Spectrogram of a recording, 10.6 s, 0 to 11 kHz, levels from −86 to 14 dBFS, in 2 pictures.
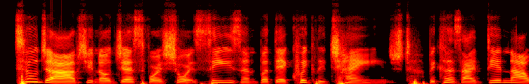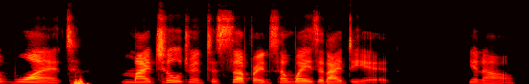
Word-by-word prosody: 2 355 -1 +6
jobs, 190 -3 +8
you 220 - -3
know, 180 -2 -1
just 200 +3 +1
for 185 -2 -4
a 180 - -5
short 195 -1 +2
season, 210 -5 -4
but 200 -1 -5
they 195 -2 +2
quickly 230 -2 -5
changed 170 - 0
because 210 +1 -5
I 190 -2 0
did 245 +1 -3
not 200 -5 0
want 195 -1 -3 0.5
my 195 -1 -1
children 200 -3 -3
to 185 - -9
suffer 190 +1 -2
in - - -4
some 185 +1 -8
ways 180 -1 -4
that 175 -1 -6
I 170 - -1
did, 435 - -10 0.8
you 190 - -11
know, 165 +1 -13
195 Hz, 170 wpm, -24 LUFS, 180-210 Hz, 0.8 s, jobs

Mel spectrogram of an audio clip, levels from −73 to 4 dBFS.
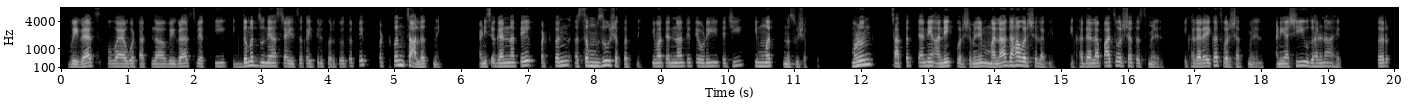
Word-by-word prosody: वेगळ्याच 140 +6 +4
वयोगटातला 140 -1 -1
वेगळाच 145 +4 0
व्यक्ती 155 +2 -4 0.2
एकदमच 170 +10 +2
जुन्या 160 -2 +3
स्टाईलचं 155 -1 -3
काहीतरी 150 +1 -6
करतोय 140 0 -7
तर 170 - -6
ते 220 - 0 0.2
पटकन 215 +1 0
चालत 140 +1 +3
नाही. 110 -3 -9 0.6
आणि 150 +1 0
सगळ्यांना 160 +2 +2
ते 195 +3 +5 0.2
पटकन 190 +2 -1
अ, - - -4
समजू 180 +4 +2
शकत 180 -9 -2
नाही. 105 - -18 0.2
किंवा 165 +1 +2
त्यांना 165 +1 +1
ते 175 - -4
तेवढी 165 +1 -1
त्याची 180 +6 -7 0.2
किंमत 175 0 +1
नसू 130 -1 -3
शकते. - - -14 0.5
म्हणून 215 +8 +5 0.3
सातत्याने 180 +4 +1
अनेक 170 +2 +4
वर्ष 150 -2 -3
म्हणजे 150 +3 +2
मला 155 +1 +5
10 200 +2 +5
वर्ष 185 -2 +3
लागली. 120 -10 -6 0.3
एखाद्याला 150 +4 0
5 180 +2 +2
वर्षातच 170 -5 -2
मिळेल. 115 -4 -7 0.3
एखाद्याला 150 +3 +2
एकाच 200 +3 +1
वर्षात 130 -1 -2
मिळेल. 110 -4 -8 0.2
आणि 140 +1 0
अशीही 145 +7 +1
उदाहरणं 160 -2 -1
आहेत. 140 -10 -7 0.6
तर 160 +2 0
160 Hz, 155 wpm, -25 LUFS, 140-175 Hz, 0.6 s, ते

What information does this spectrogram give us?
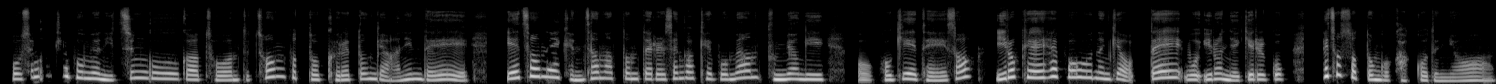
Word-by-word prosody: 뭐 250 0 0
생각해 375 +5 -4
보면 275 -6 +3
이 205 -1 -1
친구가 260 -4 -1
저한테 200 +1 -3
처음부터 320 -9 -2
그랬던 220 +5 -1
게 215 - -3
아닌데 205 +1 0 0.4
예전에 330 +3 +4
괜찮았던 260 +3 -1
때를 240 -1 -1
생각해 275 0 -3
보면 290 +8 0
분명히 230 0 +4 0.3
뭐 100 -1 -4
거기에 235 +4 +1
대해서 210 - -1 0.2
"이렇게 315 +4 +4
해 365 +2 +4
보는 325 -6 +1
게 245 0 -2 0.3
어때?" 310 +4 +3
뭐 215 0 +2
이런 230 +1 +3
얘기를 225 +4 0
꼭 230 +1 -3 0.4
해 - - +11
줬었던 315 - +1
것 195 -3 -1
같거든요. 175 0 -4
245 Hz, 295 characters per minute, -21 LUFS, 210-300 Hz, 0.4 s, 해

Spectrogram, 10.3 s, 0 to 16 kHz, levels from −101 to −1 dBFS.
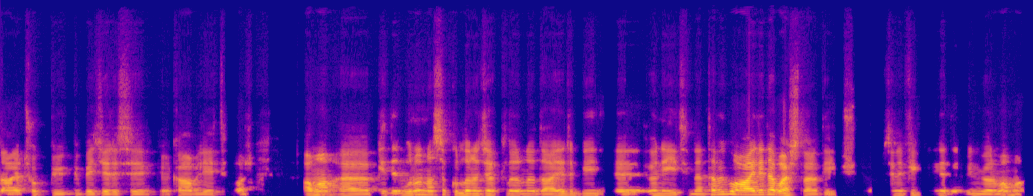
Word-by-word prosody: dair 100 0 +1
çok 105 +2 -10
büyük 105 0 -9
bir 95 - -15
becerisi 100 -1 -5
ve - - -9
kabiliyeti 95 0 -4
var. - - -4 0.5
Ama, 150 +1 +2 0.4
eee, 140 - -6
bir - - -17
de 145 0 -1
bunu 160 +4 +2
nasıl 150 +1 -2
kullanacaklarına 220 - 0
dair 130 +5 0
bir, 120 -1 -7 0.2
eee, 105 -1 0 0.2
ön 120 - -1
eğitimden, 110 -2 -4
tabii 180 - 0
bu 210 - +6
ailede 165 +2 +8
başlar - - +4
diye - - -7
düşünüyorum. 470 0 -17
Senin 460 0 -8
fikrin - - -8 0.2
nedir 440 0 -7
bilmiyorum 100 -2 -2
ama? - - -1
120 Hz, 180 wpm, -21 LUFS, 100-165 Hz, 0.5 s, ailede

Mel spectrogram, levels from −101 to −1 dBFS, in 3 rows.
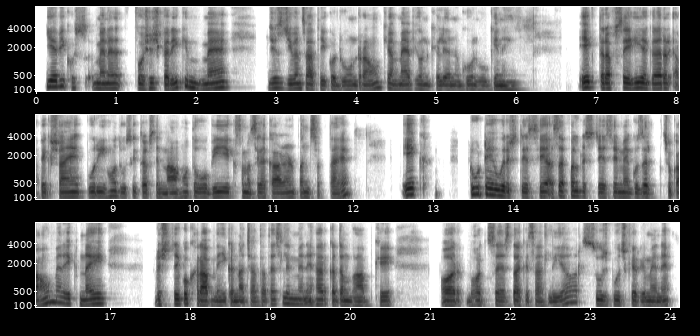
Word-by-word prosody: ये 165 0 +7
भी 175 +2 0
खुस 135 -3 -7
मैंने 125 0 +3 0.3
कोशिश 125 +2 0
करी 115 +5 +4
कि 145 +5 -2
मैं 135 +1 +3 0.5
जिस 130 +1 -1
जीवनसाथी 120 -2 0
को - - -3
ढूँढ 105 +1 -4
रहा 105 - 0
हूँ 130 +6 -3
क्या 130 -3 -1
मैं 110 0 0
भी 115 - -12
उनके 110 -2 -5
लिए 105 0 0
अनुकूल 105 +1 -5
हूँ 100 -1 -8
कि 100 - -3
नहीं। 95 -1 -1 0.9
एक 150 -1 0
तरफ 130 0 +5
से 130 +1 +4
ही 140 - +6
अगर 125 0 +4
अपेक्षाएँ 115 +2 +2
पूरी 120 0 0
हों 130 +2 -2
दूसरी 110 -1 -5
तरफ़ 110 - -1
से - - -5
ना 100 +1 +2
हों 115 - -2
तो 120 - -5
वो 115 0 -1
भी 120 +3 +2
एक 115 - -2
समस्या 110 -1 -1
का 105 -1 -1
कारण 105 +2 +1
बन 110 0 -2
सकता - - -6
है। - - -2 0.8
एक 170 0 -1 0.6
टूटे 175 0 +3
हुए 150 -3 +6
रिश्ते 120 -1 -1
से, 115 +2 0
असफल 130 0 +2
रिश्ते 115 -1 -1
से 110 +3 -2
मैं 110 -1 0
गुज़र 105 -1 0
चुका 110 - +1
हूँ, 150 +10 0
मैं 170 -2 -2
एक 140 -1 -1
नए 130 +4 +4 0.7
रिश्ते 120 +2 +2
को 135 - +2
ख़राब 110 -3 +4
नहीं 105 0 -2
करना 105 0 0
चाहता 100 +1 -5
था। 120 - -4
इसलिए 135 +3 -2
मैंने 130 -1 -1
हर 125 0 +2
कदम 110 -1 +1
भाँप 100 0 -1
के 110 0 0 0.7
और 110 -1 +4
बहुत 115 +1 -4
सहजता 110 -1 +1
के 100 - -8
साथ 100 -1 -4
लिया 105 +9 -2
और 175 +1 -7
सूझ-बूझ 115 -1 -1
करके 110 -2 -2
मैंने 105 +2 -1
115 Hz, 210 wpm, -24 LUFS, 105-130 Hz, 0.9 s, ये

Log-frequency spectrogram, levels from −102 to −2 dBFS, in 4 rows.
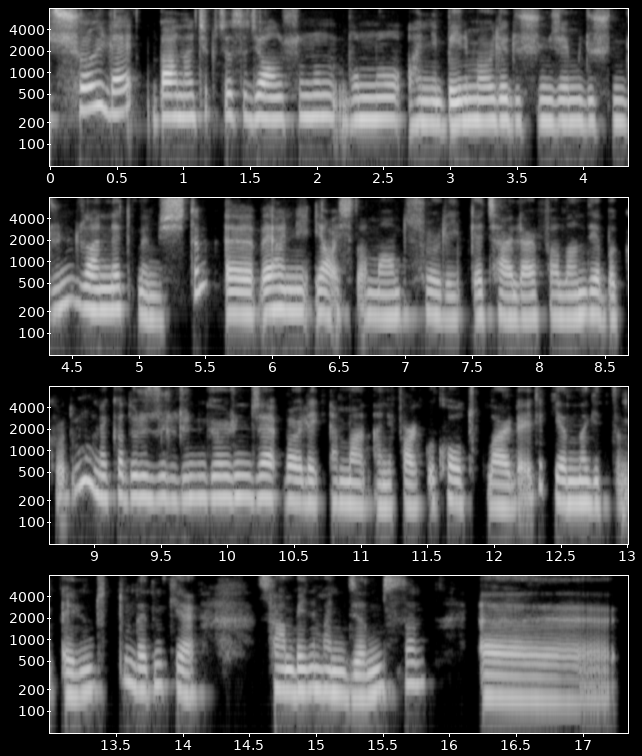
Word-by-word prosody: şöyle, 305 +5 +6 0.2
ben 245 0 +7
açıkçası 245 0 -1
Cansu’nun 235 -1 +1
bunu, 225 0 +2
hani, 200 -1 0
benim 205 +3 +5
öyle 215 0 +3
düşüneceğimi, 210 +1 0
düşündüğünü 210 +6 -3
zannetmemiştim, 210 - +2 0.2
eee, 190 -1 +5
ve, 200 - +6
hani, 205 -1 +2
“Ya, 195 -2 +2
işte, 185 -1 -4
aman, 180 -1 -1
söyleyip 175 -2 -4
geçerler.” 175 -1 -1
falan 175 +1 -1
diye 190 -3 0
bakıyordum 175 - -4
ama 365 - +1
ne 225 -2 0
kadar 225 0 -1
üzüldüğünü 220 0 -2
görünce 220 0 0
böyle 195 -2 +1
hemen, 185 -2 -1
hani, 170 0 -2
farklı 175 0 -2
koltuklardaydık, 185 - -2
yanına 190 -1 +3
gittim, 185 -1 -5
elini 175 +3 -1
tuttum. 205 +4 -8
Dedim 200 +4 -2
ki: 185 -6 -3 0.4
“Sen 200 -2 -1
benim, 195 0 +1
hani, 180 -2 +1
canımsın. 195 +9 -2 0.4
Eee, 150 - -2
200 Hz, 150 wpm, -28 LUFS, 180-225 Hz, 0.4 s, ben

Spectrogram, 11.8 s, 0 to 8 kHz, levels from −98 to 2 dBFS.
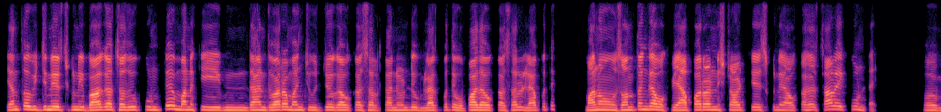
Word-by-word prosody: ఎంతో 205 +3 0
విద్య 205 +1 -1
నేర్చుకొని, 200 0 +2
బాగా 195 +2 +6
చదువుకుంటే, 195 +3 0 0.2
మనకి 195 0 -1 0.3
మ్ 175 - -1 0.2
దాని 185 -1 +2
ద్వారా 190 +3 +4
మంచి 185 -1 -2
ఉద్యోగ 180 +3 -2
అవకాశాలు 175 -1 -4
కానివ్వండి, 175 +1 -2 0.2
లేకపోతే 180 +3 -3
ఉపాధి 180 +3 +3
అవకాశాలు 175 +2 -3
లేపోతే, 195 +6 -4 0.5
మనం 195 +2 +3 0.2
సొంతంగా 210 +4 +2
ఒక - - -7
వ్యాపారాన్ని 195 +2 +2
స్టార్ట్ 180 -1 -1
చేసుకునే 180 0 -5
అవకాశాలు 185 +2 -5
చాలా 225 +2 +2
ఎక్కువు 220 +1 -10
ఉంటాయి. 175 - -14 0.6
అబ - - -3
185 Hz, 145 wpm, -24 LUFS, 175-200 Hz, 0.6 s, బాగా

